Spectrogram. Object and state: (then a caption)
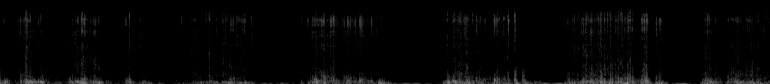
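Plastic rhinestone sticker sheet. Long nails scratch across a thin, flexible sticker sheet of small plastic rhinestones, making rough, crinkly scraping in repeated bursts separated by brief quiet gaps. Each burst pairs a dull low rumble with a bright, hissy crackle.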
